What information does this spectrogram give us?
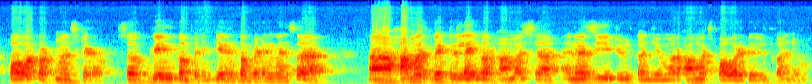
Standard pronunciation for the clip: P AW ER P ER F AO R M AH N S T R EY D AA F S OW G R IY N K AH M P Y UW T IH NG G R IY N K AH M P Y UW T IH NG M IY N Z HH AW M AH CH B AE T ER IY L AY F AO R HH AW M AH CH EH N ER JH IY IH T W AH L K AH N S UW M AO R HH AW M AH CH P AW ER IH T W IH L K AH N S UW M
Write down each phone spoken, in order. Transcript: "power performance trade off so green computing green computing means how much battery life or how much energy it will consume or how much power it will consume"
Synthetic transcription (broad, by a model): P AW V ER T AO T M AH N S T EY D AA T S OW G R IY N K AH M P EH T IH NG G R IY N K AH M P Y UW T IH NG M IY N S HH AW M AH CH B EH T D IY L AY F AO R HH AW M AH CH EH N ER JH IY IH T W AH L K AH N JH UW M AO R HH AW M AH CH P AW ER IH T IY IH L K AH N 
